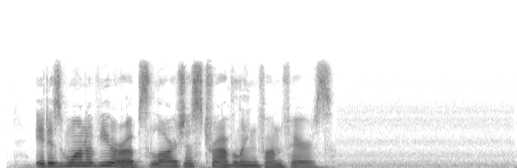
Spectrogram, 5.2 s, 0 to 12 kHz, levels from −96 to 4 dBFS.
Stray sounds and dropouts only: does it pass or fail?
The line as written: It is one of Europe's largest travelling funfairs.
pass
